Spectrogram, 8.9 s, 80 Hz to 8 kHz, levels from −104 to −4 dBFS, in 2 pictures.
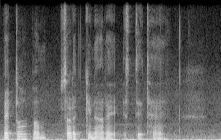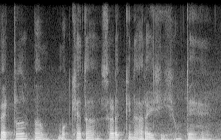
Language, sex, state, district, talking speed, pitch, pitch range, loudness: Hindi, male, Rajasthan, Jaipur, 95 wpm, 110 Hz, 100-120 Hz, -20 LUFS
